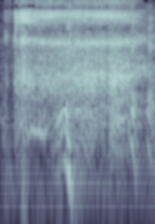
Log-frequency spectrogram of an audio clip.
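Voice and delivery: breathy high burst of laughter. Real, not acted. Storyteller to friends about the angry goose, a high unvoiced laugh.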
